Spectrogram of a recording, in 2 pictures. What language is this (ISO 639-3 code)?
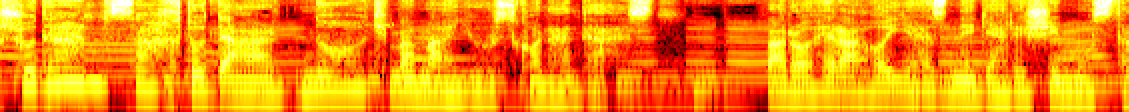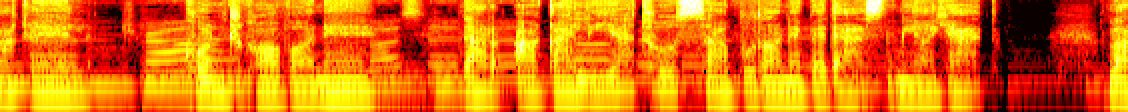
fas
